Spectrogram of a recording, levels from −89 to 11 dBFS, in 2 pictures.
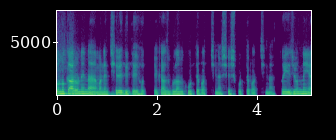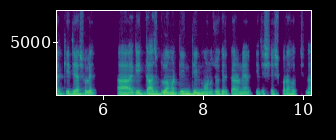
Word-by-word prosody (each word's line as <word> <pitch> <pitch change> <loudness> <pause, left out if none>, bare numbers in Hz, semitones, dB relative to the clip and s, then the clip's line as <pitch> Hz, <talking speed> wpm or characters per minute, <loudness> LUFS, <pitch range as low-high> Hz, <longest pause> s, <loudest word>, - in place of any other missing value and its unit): কোনো 180 +1 +7
কারণে 170 +1 +5
না 135 - +4
মানে 115 0 +1
ছেড়ে 145 +5 +4
দিতে 130 -3 0
হচ্ছে। 110 -2 -8
কাজগুলো 110 +3 0
আমি 120 - -1
করতে 130 0 -3
পারছি 100 0 -9
না। 100 - -3
শেষ 120 -1 -3
করতে 120 -4 -7
পারছি 95 0 -10
না। 100 - -7 0.2
তো - - -41
এইজন্যেই 170 +2 +2
আরকি 125 +1 -4
যে 130 - +3
আসলে 140 +3 +1 0.6
আ - - +2 0.2
আগে 130 +1 -1
এই 135 - 0
কাজগুলো 125 +2 +3
আমার 135 0 +3
দিন, 125 0 +4
দিন 135 0 +5
মনোযোগের 125 +2 -1
কারণে 115 -1 -2
আরকি 110 +2 -12
যে 120 - -7
শেষ 115 -1 -6
করা 120 -1 -4
হচ্ছে 105 +4 -9
না। 105 - -4
125 Hz, 215 wpm, -22 LUFS, 115-135 Hz, 0.6 s, কোনো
